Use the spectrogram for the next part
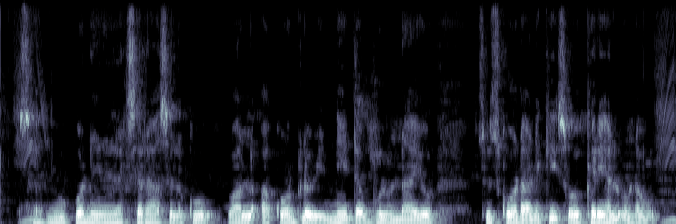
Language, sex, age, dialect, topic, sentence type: Telugu, male, 25-30, Central/Coastal, banking, statement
